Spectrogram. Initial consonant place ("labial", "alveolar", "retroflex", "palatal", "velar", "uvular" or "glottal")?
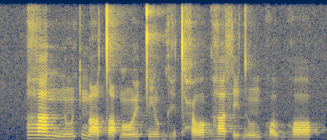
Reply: glottal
